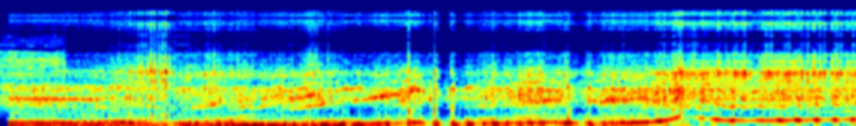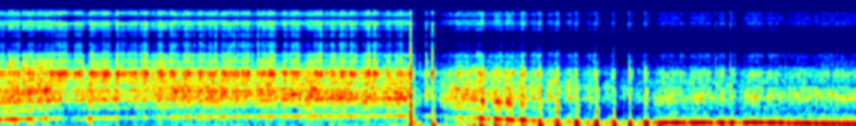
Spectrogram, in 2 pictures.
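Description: Motorcycle engine revving. The pitch climbs over the first few seconds, jumps sharply about four and a half seconds in, and holds high. Around nine seconds in it drops back, with a spell of crackling, to a steady lower running note.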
